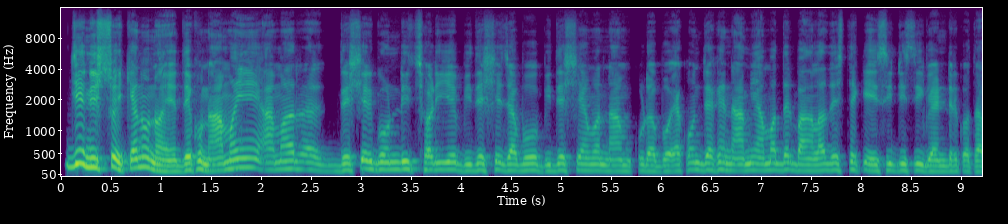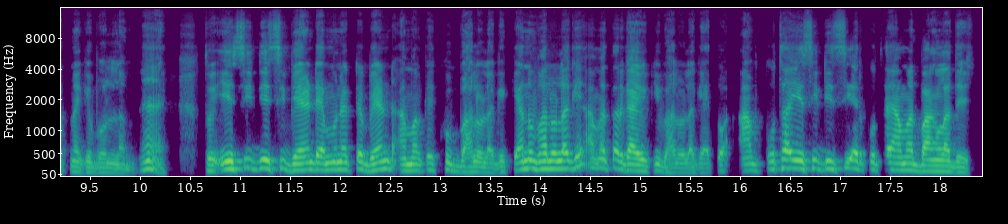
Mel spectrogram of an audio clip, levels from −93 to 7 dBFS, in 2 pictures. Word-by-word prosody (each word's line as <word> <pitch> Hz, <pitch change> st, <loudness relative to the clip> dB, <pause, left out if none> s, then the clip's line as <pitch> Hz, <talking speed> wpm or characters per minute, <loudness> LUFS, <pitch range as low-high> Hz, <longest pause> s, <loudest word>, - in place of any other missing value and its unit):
জি, 280 Hz, -, +11 dB
নিশ্চয়ই। 190 Hz, -3 st, +7 dB
কেন 190 Hz, +2 st, +5 dB, 0.2 s
নয়? 120 Hz, -2 st, +3 dB
দেখুন 145 Hz, +2 st, +6 dB
আমি 175 Hz, +7 st, +3 dB, 0.3 s
আমার 165 Hz, +3 st, 0 dB
এ -, -, -2 dB, 0.3 s
দেশের 145 Hz, +5 st, +2 dB
গণ্ডি 155 Hz, +1 st, +3 dB
ছড়িয়ে 155 Hz, +1 st, 0 dB
বিদেশে 140 Hz, +4 st, -2 dB
যাবো, 135 Hz, +1 st, 0 dB, 0.2 s
বিদেশে 140 Hz, +3 st, -3 dB
আমার 135 Hz, 0 st, -2 dB
নাম 125 Hz, 0 st, -3 dB
কুড়াবো। 125 Hz, -2 st, -4 dB
এখন 150 Hz, +5 st, -7 dB
দেখেন 150 Hz, 0 st, -1 dB
আমি 140 Hz, +2 st, -1 dB
আমাদের 145 Hz, +2 st, -2 dB
বাংলাদেশ 135 Hz, +3 st, -1 dB
থেকে 155 Hz, -1 st, -4 dB
AC/DC 135 Hz, +1 st, -3 dB, 0.2 s
ব্যান্ডের 120 Hz, +1 st, -2 dB
কথা 115 Hz, -1 st, -4 dB
আপনাকে 110 Hz, -1 st, -6 dB
বললাম। 90 Hz, -4 st, -6 dB, 0.2 s
হ্যাঁ? -, -, -1 dB, 0.4 s
তো -, -, -6 dB, 0.2 s
AC/DC 175 Hz, +1 st, +2 dB, 0.2 s
ব্যান্ড 145 Hz, +2 st, +2 dB
এমন 155 Hz, +2 st, +1 dB
একটা 165 Hz, -, -2 dB
ব্যান্ড 160 Hz, +5 st, +1 dB
আমাকে 135 Hz, +2 st, -1 dB
খুব 150 Hz, -, -4 dB
ভালো 110 Hz, +1 st, -2 dB
লাগে। 95 Hz, +3 st, -6 dB
কেন 155 Hz, +3 st, +1 dB
ভালো 170 Hz, 0 st, +4 dB
লাগে? 175 Hz, +4 st, +1 dB
আমার -, -, -3 dB
তার 180 Hz, -3 st, 0 dB
গায়কী 130 Hz, -1 st, +1 dB
ভালো 95 Hz, 0 st, -6 dB
লাগে। 95 Hz, 0 st, -8 dB
অ্যাঁ 95 Hz, -, -11 dB
তো -, -, -2 dB, 0.2 s
আম 135 Hz, -, -3 dB
কোথায় 180 Hz, +2 st, +1 dB
AC/DC 170 Hz, -1 st, -4 dB
আর 165 Hz, -, -3 dB
কোথায় 155 Hz, 0 st, -2 dB
আমার 145 Hz, -1 st, 0 dB
বাংলাদেশ। 115 Hz, -5 st, 0 dB
140 Hz, 180 wpm, -22 LUFS, 125-160 Hz, 0.4 s, জি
